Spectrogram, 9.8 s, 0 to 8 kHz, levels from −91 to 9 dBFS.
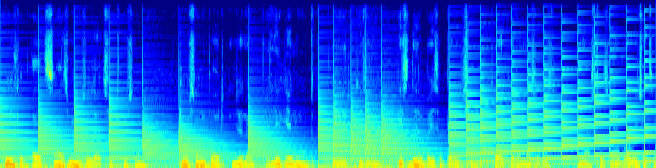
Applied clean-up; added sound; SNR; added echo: none; Keyboard (musical); 8 dB; reverberation time 0.5 s.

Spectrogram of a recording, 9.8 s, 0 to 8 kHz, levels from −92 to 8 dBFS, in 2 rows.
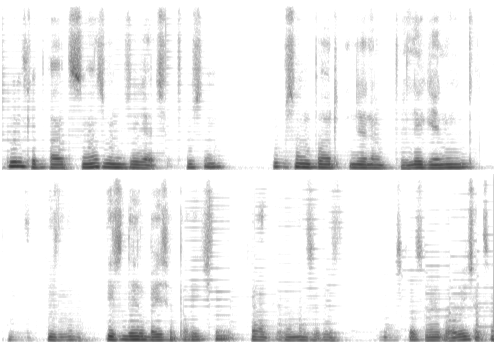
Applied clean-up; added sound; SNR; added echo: neural mask model DeepFilterNet 3.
